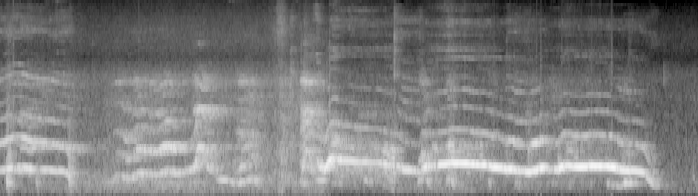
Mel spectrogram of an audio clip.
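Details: Female Australian Kelpie howling at a cellphone recording of her own howling; long tonal wavering howls with rising and falling pitch, overlapping with the played-back howl, building to a sustained steady howl near the end.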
